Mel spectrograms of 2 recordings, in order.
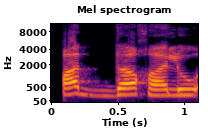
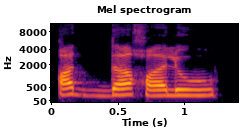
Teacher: اور اس کو پھر کیا کریں گے، پہلے دال ساکن کو دوسرے دال متحرک میں داخل کریں گے، دونوں ایک ساتھ مشدد ادا ہوں گے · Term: ادغام صغیر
